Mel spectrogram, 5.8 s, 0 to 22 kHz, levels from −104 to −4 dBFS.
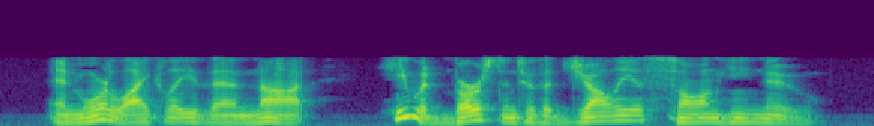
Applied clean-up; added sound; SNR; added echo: none; none; none; none.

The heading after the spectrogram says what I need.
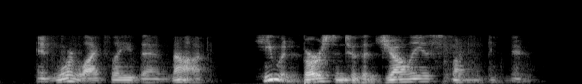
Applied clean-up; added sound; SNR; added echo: neural mask model DeepFilterNet 3.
